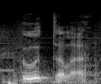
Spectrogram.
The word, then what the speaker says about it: Uotila: J-U-K-K-I-S. and his last name is Uttila, U-O-T-I-L-A, Yukis Uttila.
